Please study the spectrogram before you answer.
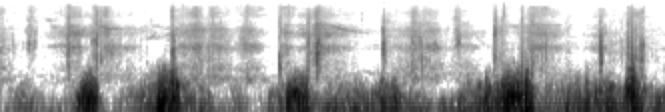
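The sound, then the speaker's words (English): Footsteps of someone skipping outdoors: many soft, low thuds in an uneven rhythm, some heavier than others, with no talk. “And lastly, a bit more skipping. Off we go.”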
